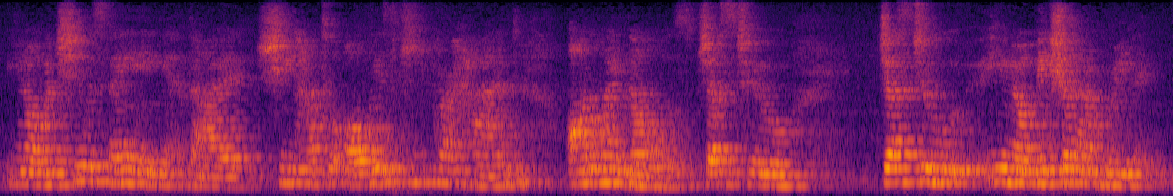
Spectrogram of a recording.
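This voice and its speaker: A woman in her thirties from Bangladesh, telling her life story as an interview guest in an earnest, halting way with many restarts. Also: fairly low pitch, darkish tone, slight background noise. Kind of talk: personal storytelling in conversation. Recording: echoey hall, mic at a distance.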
